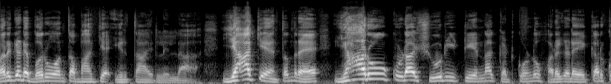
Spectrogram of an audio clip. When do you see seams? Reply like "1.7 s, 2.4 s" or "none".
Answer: none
